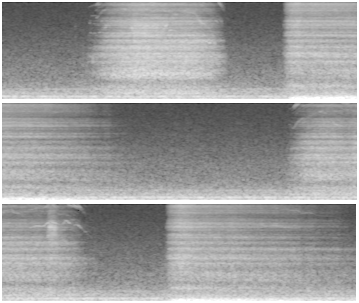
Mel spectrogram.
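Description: Deep, slow breathing during a relaxing massage: two full cycles, each a soft airy inhale followed by a louder, fuller breathy exhale, with short pauses between, over a faint steady hum.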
